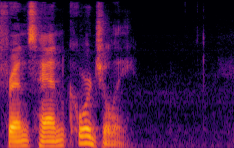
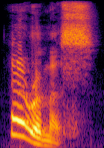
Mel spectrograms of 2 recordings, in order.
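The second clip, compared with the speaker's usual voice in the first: much louder, higher call; protesting cry; 9 semitones higher, 11 dB louder than usual. A narrator's reading. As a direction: cry his name in protest. Porthos protests.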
